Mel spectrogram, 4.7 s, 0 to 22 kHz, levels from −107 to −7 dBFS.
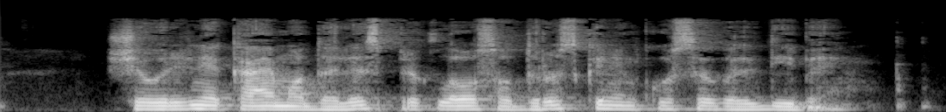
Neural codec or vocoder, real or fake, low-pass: none; real; 10.8 kHz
